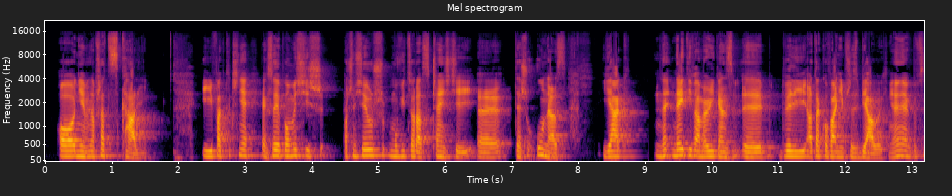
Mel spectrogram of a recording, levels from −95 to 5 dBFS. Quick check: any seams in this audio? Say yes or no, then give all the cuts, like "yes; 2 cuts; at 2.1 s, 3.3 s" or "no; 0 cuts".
yes; 2 cuts; at 4.5 s, 7.0 s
